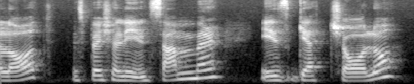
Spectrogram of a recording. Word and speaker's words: ghiaccio: Ghiaccio, ice. Ghiaccio, ice. Be careful because if you don't pronounce G as a hard sound like G, it would be ghiaccio, that it's a verb and means lie down.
